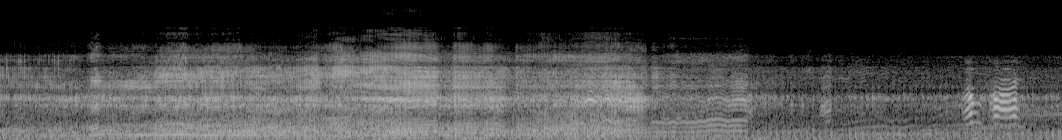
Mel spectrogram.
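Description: Motocross dirt bike engine heard from on board, revving up and down as it is ridden along the track, mixed with wind noise. About six and a half seconds in it drops off to quieter, lower running as the bike slows.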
